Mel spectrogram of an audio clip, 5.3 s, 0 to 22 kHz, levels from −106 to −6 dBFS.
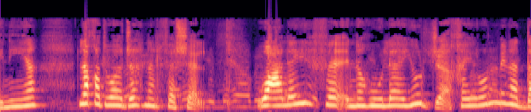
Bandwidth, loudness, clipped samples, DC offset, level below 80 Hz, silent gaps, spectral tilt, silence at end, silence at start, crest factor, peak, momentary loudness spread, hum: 11 kHz; -16 LUFS; under 0.1%; under 0.1%; -66 dBFS; none; -5 dB/octave; 0 s; 0 s; 16 dB; 0 dBFS; 14 LU; none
